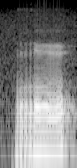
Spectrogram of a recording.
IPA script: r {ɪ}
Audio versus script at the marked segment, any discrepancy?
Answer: no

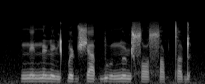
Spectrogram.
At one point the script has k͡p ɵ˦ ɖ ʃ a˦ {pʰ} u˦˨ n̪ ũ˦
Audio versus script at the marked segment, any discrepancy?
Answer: yes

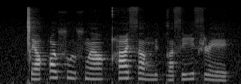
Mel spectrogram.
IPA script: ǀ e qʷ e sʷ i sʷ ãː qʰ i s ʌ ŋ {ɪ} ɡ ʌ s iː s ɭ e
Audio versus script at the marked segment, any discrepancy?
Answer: no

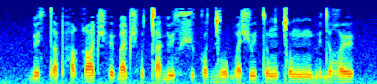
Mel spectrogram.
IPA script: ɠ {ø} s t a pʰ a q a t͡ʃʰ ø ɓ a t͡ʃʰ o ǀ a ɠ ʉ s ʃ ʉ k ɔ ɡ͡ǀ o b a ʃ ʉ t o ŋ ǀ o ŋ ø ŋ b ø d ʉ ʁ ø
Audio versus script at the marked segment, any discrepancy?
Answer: no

